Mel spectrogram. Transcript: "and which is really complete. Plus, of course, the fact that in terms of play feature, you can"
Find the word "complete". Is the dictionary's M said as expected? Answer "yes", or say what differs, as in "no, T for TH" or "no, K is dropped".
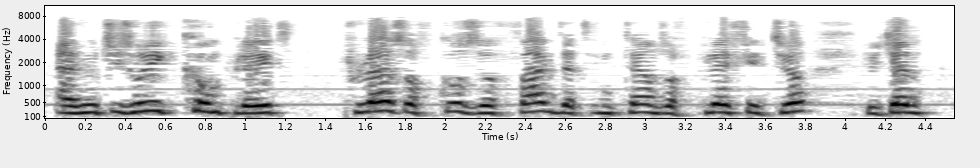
yes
